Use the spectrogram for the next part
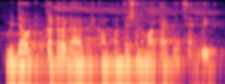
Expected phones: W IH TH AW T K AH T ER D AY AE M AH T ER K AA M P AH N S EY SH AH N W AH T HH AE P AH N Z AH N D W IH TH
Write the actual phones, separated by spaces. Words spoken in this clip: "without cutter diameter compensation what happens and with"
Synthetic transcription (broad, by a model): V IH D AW T K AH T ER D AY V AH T K AA M P AH N S EY SH AH N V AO T HH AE P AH N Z AH N D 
